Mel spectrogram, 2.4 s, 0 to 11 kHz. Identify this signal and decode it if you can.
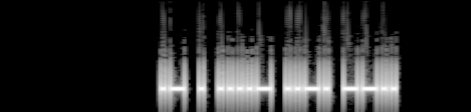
Morse code, heard as a keyed tone, about 48 wpm, 700 Hz. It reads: AE4FZ
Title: NA SOTA Chaser Callsigns 50wpm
